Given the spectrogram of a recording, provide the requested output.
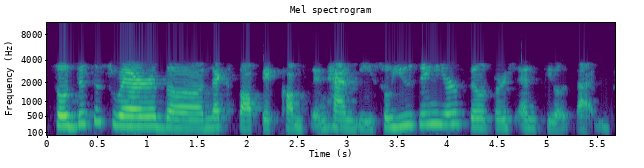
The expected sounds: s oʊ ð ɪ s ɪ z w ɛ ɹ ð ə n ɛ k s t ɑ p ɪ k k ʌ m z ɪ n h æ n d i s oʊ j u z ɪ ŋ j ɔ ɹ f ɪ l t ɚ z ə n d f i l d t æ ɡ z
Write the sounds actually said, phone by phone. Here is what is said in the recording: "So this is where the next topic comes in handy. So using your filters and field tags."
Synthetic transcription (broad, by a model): s oʊ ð ɪ s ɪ s w ɛ ɹ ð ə n ɛ k s t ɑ p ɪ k k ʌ m s ɪ n h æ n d i s oʊ j u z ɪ ŋ j ɔ ɹ f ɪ l t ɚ s ə n d f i l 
